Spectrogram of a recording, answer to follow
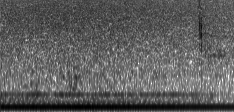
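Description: A steady low electrical hum, one tone with a few weaker overtones, over faint hiss: the constant hum of the sound system or recording chain.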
